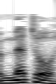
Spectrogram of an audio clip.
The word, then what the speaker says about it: Mintle: Your last name is spelled M-I-N-T-L-E. – Oh, good. – And you're a mental health professional. – I am. I'm Dr. Mental. – Dr. Mental, like a mint.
